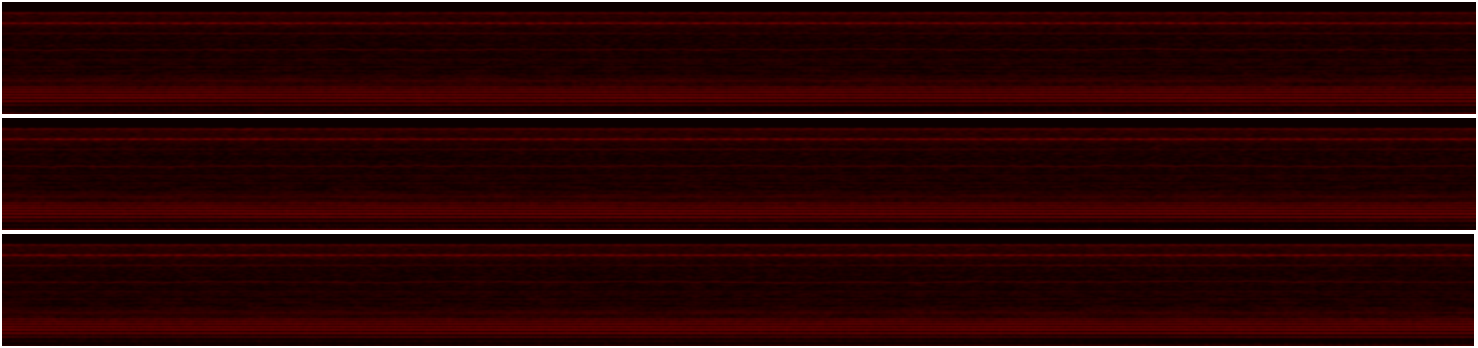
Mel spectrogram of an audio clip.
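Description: Faint, steady electrical mains hum with a buzz of many overtones, unchanging, with no other distinct sound on top.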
